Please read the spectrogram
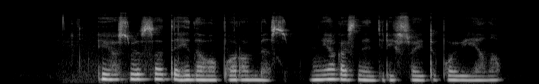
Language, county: Lithuanian, Kaunas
